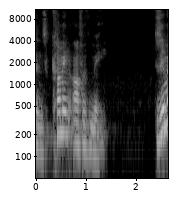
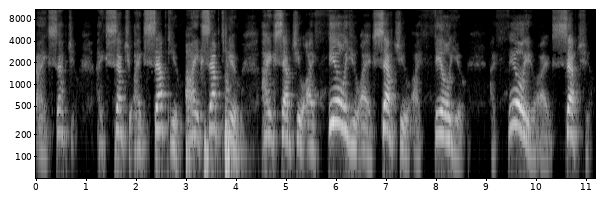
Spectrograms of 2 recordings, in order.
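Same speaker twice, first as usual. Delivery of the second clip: heartfelt mantra; 3 dB louder than usual. Shown as a demonstration. Coach leading the group to say it from the heart, building. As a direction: chant it with growing conviction. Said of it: "Say it with your heart".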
